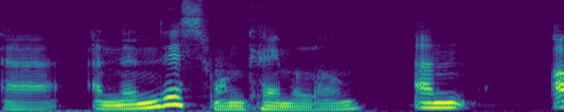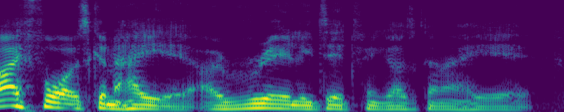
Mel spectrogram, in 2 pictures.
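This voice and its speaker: A man with a British accent and a fairly low pitch, ordinary pitch variation, a fairly quick pace, and a very clean recording over a silent background. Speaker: podcast co-host. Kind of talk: casual chat, film review. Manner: jokey, laughs often.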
